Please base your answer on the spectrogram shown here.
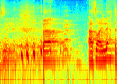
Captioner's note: all laugh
